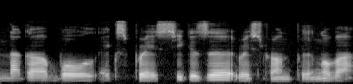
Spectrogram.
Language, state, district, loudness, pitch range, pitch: Chakhesang, Nagaland, Dimapur, -16 LUFS, 90-100 Hz, 95 Hz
